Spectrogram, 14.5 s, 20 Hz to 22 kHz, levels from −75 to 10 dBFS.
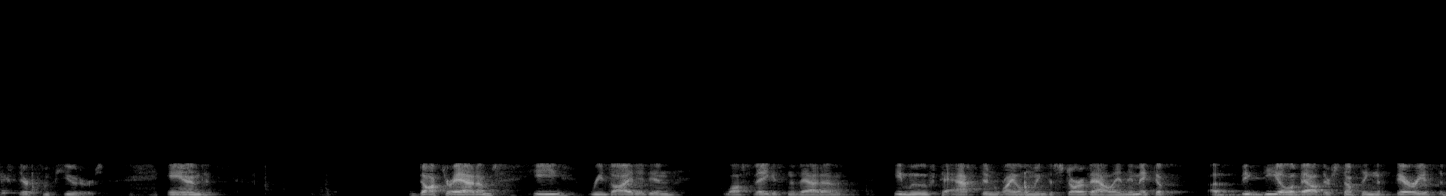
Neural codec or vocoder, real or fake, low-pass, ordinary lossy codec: vocoder, 44.1 kHz, 128 mel bands every 512 samples, BigVGAN v2; fake; 3.6 kHz; AAC, 32 kbps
